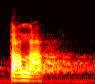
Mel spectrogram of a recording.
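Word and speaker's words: طلاق: তালাক। বলেনি বাবা? বলুন না একটু। তালাক শব্দটা কিন্তু তালাক নয়, শব্দটা হলো তলাক। ওর আরবি উচ্চারণ হলো তোয়েল আমারি কপ, বাংলা উচ্চারণ হলো তয়বাই লয়াকার ক।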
